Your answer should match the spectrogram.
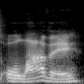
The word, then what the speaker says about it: Olave: but um and I'm going to say his name wrong Chris olave did I say that right yeah uh yeah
